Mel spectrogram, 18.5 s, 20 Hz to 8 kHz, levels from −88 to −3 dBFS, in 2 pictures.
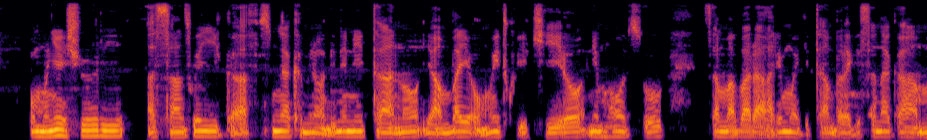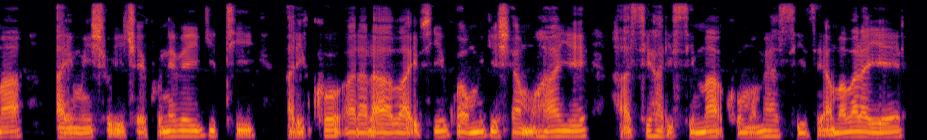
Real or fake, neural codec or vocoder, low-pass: real; none; 7.2 kHz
